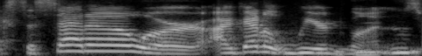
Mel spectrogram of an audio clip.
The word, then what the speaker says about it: Cecchetto: My last name is pronounced Cecchetto. It's Italian.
